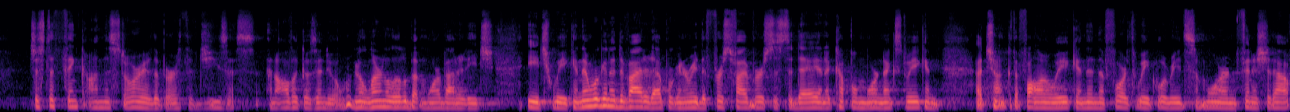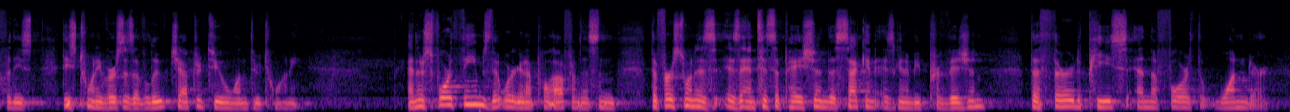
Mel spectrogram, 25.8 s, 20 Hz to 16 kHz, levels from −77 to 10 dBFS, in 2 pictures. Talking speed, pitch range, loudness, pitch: 270 wpm, 130-150 Hz, -25 LUFS, 135 Hz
